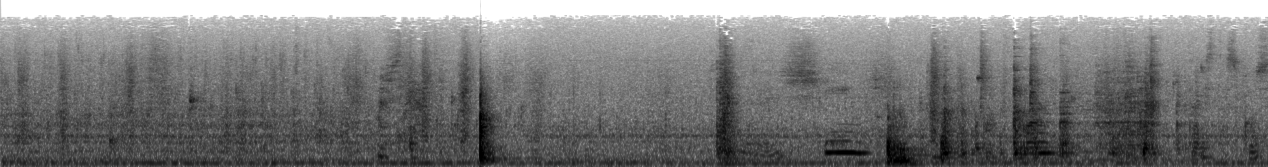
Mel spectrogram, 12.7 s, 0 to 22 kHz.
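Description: Cookware being handled: scattered knocks and clatter of pans, a cutting board and a glass pan lid being moved and set down. The sharpest knock comes about 5 seconds in, with a run of smaller clatters in the second half.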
